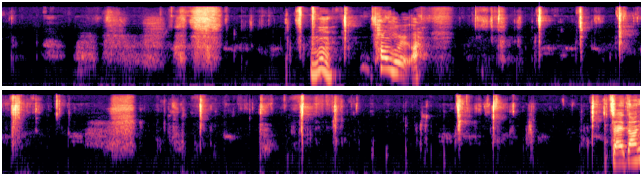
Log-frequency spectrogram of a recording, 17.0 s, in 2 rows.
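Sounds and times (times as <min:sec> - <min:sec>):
breathy sound: 0:00.5 - 0:03.0, 0:09.6 - 0:10.4
chewing with wet mouth clicks: 0:02.9 - 0:04.8, 0:06.2 - 0:09.6, 0:10.6 - 0:16.8.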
